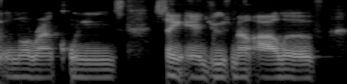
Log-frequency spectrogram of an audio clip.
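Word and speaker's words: Lenoir-Rhyne: Is that why you ended up in it's Lenoir Rhyne? Yeah. Okay, I just want to make sure I pronounce that right.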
